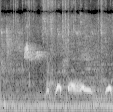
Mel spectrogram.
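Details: Spotted dove coo used to excite a decoy bird: a soft lead-in note, a short hoot, a long slurred falling coo and a final brief note, over a steady low droning hum.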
